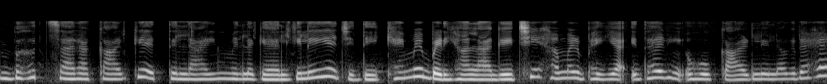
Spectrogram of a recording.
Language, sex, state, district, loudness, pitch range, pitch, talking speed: Maithili, female, Bihar, Purnia, -19 LUFS, 235-285 Hz, 250 Hz, 165 wpm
